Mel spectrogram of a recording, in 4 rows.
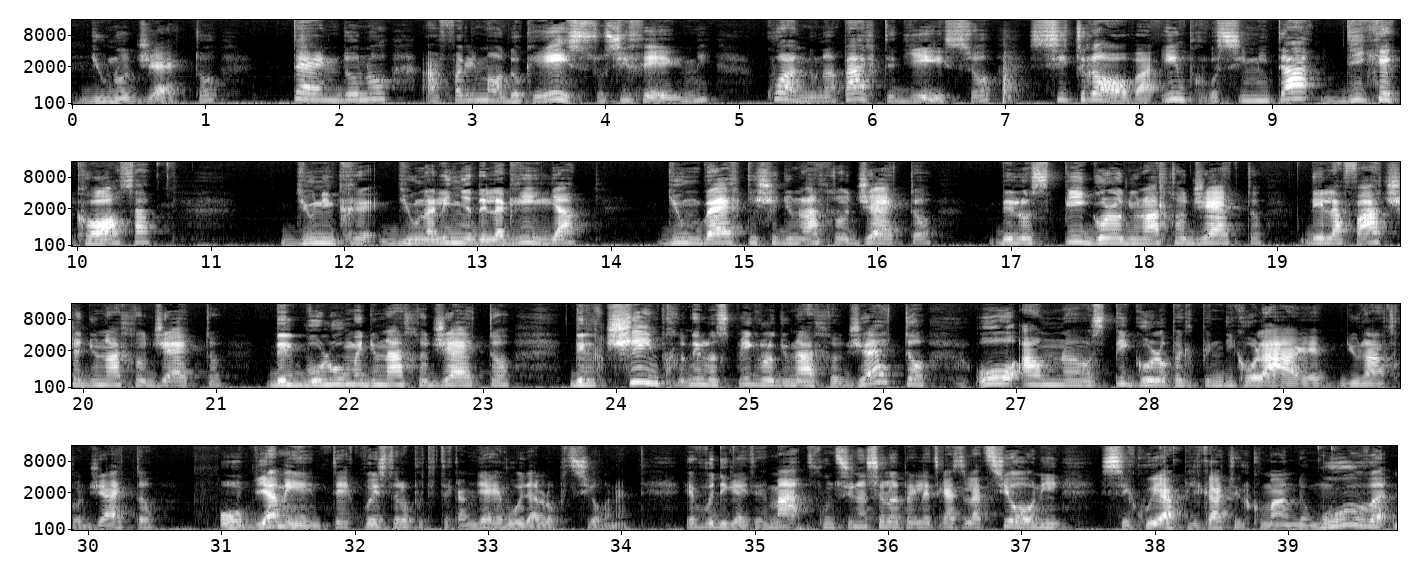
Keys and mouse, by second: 10.7-33.6 drag, 34.7-39.8 drag.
